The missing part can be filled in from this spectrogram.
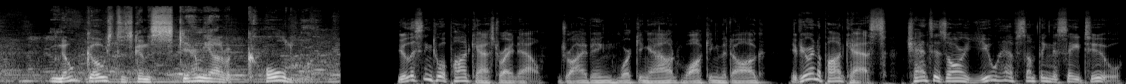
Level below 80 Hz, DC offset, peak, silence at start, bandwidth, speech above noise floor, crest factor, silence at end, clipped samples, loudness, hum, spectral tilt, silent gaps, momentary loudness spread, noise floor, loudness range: -34 dBFS; under 0.1%; -4 dBFS; 0 s; 16.5 kHz; over 70 dB; 16 dB; 0.05 s; under 0.1%; -20 LUFS; none; -5 dB/octave; 3.40-3.94 s; 14 LU; under -90 dBFS; 8 LU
